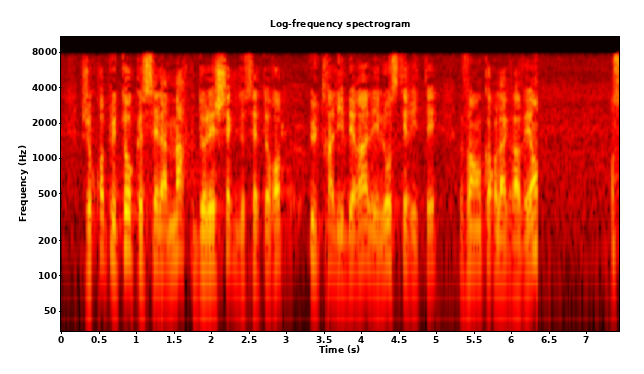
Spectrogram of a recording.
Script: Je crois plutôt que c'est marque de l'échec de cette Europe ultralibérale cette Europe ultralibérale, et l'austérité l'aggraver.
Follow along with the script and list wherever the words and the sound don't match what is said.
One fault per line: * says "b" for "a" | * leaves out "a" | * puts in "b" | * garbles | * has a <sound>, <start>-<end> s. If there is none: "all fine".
* puts in "la"
* says "et l'austérité va encore" for "cette Europe ultralibérale et l'austérité"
